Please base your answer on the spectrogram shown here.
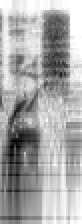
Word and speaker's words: Wash: My father would be Stosh and I would be Wash. Pronounce whoosh.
